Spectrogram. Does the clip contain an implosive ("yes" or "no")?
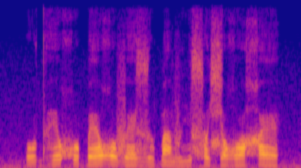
yes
